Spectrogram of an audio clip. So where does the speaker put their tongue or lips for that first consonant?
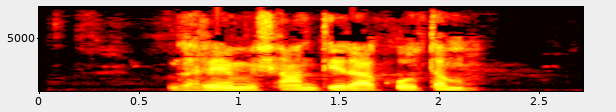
velum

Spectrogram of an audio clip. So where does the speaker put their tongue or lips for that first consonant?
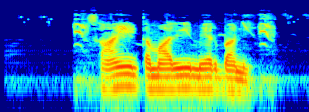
tongue tip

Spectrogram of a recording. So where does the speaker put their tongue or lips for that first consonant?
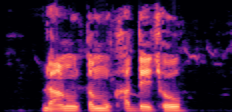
tongue tip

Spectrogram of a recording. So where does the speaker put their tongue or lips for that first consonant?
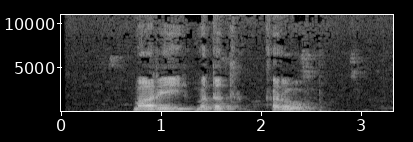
lips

